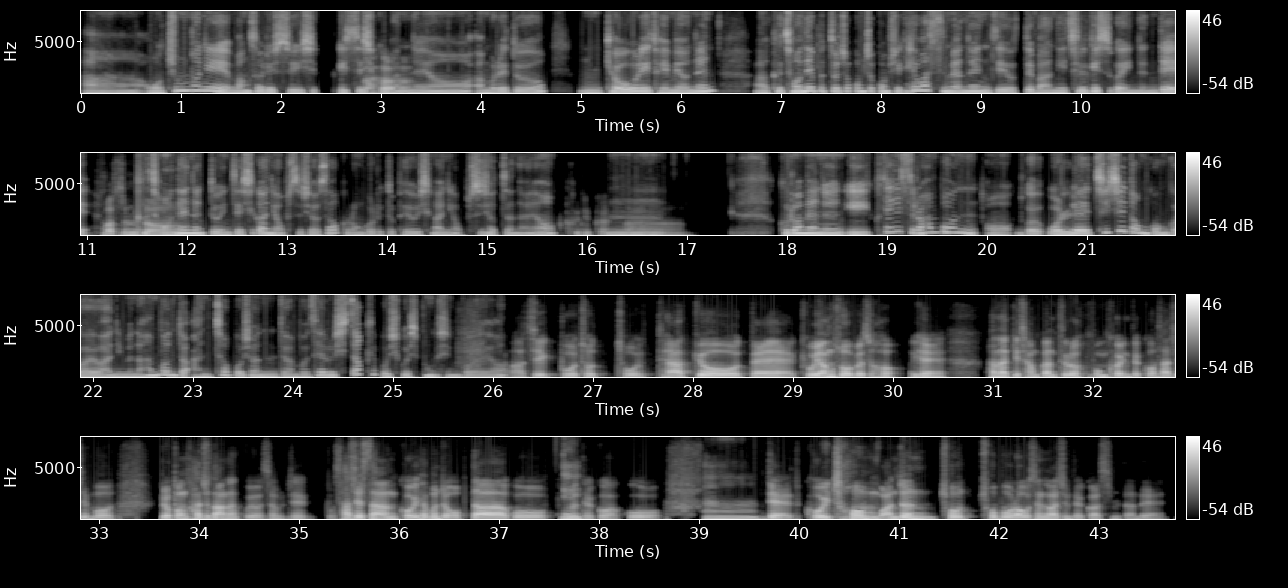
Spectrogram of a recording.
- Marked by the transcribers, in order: static; tapping; laughing while speaking: "교양수업에서 예"; laughing while speaking: "들어본 거"
- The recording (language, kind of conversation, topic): Korean, advice, 시간이 부족해서 취미에 시간을 쓰지 못해 좌절할 때 어떻게 하면 좋을까요?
